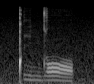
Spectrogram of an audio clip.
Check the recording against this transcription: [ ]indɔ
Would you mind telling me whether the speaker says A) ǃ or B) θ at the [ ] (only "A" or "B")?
A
